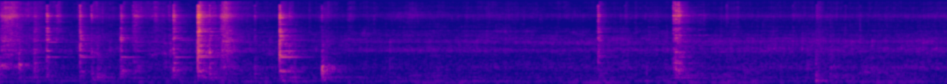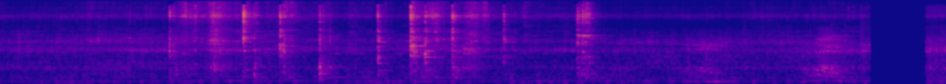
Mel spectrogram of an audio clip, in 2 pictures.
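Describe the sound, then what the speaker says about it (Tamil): A spoon clinks and scrapes against a pan as melting jaggery is stirred for masala tea, with irregular metallic taps and scrapes in bursts over a quiet background. "கிளறிட்டே இருக்கு."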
